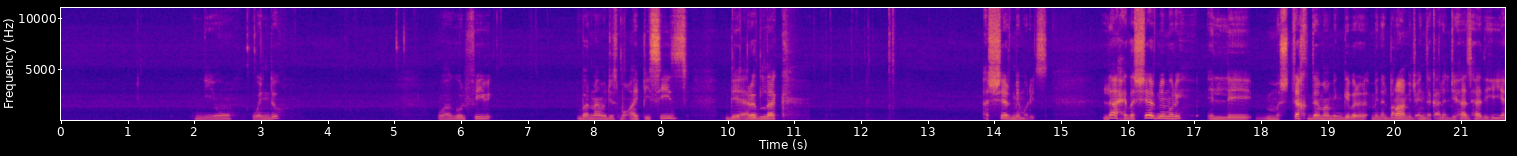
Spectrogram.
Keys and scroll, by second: 6.1-12.6 typing.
